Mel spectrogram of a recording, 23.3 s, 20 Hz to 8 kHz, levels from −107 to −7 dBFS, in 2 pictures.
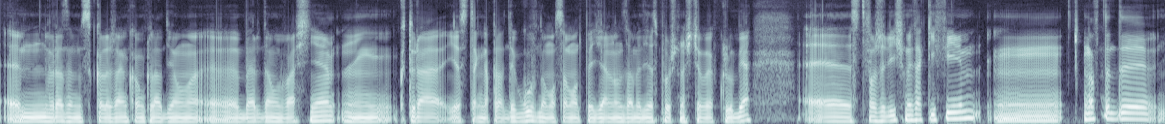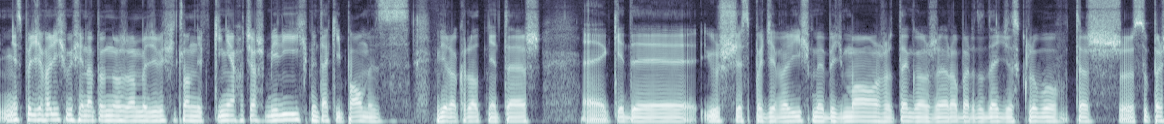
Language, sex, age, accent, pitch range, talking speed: Polish, male, 20-39, native, 95-115 Hz, 140 wpm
